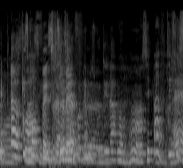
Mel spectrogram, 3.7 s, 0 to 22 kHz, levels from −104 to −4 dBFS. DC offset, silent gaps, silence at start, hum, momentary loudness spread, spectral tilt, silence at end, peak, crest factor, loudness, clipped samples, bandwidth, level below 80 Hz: under 0.1%; none; 0 s; none; 9 LU; -4.5 dB/octave; 0 s; -32 dBFS; 16 dB; -50 LUFS; under 0.1%; 16 kHz; -86 dBFS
